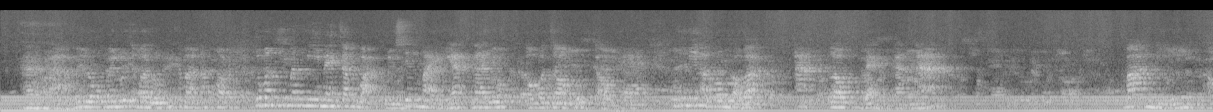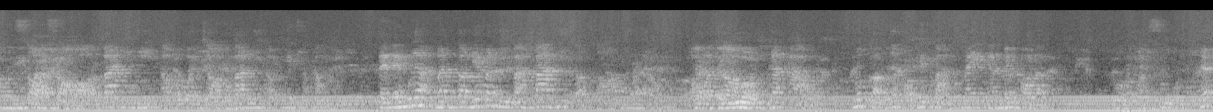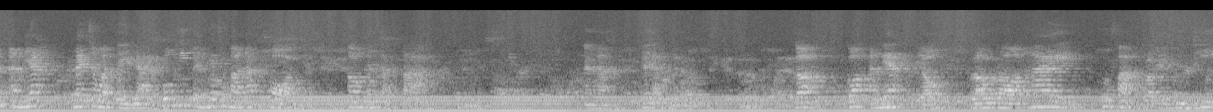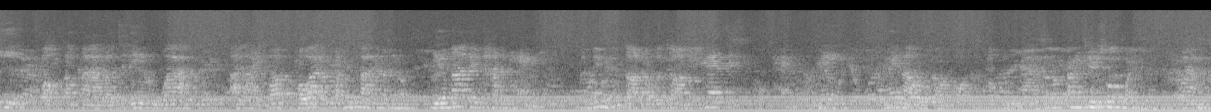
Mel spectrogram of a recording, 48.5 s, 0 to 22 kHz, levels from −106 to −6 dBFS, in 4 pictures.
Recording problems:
off-mic speech; far
room echo; noticeable; dies away in 0.7 s
electrical hum; loud; throughout; 60 Hz, 7 dB below the speech
chatter from many people; loud; throughout; 8 dB below the speech
hiss; noticeable; throughout; 15 dB below the speech

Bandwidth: 14.5 kHz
